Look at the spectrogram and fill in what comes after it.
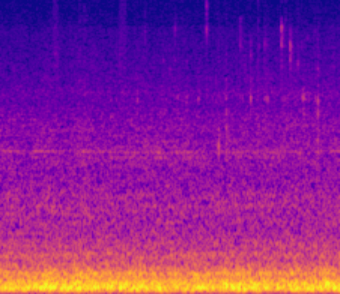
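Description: Steady low rumble of a Shinkansen bullet train running, heard inside the passenger cabin.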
